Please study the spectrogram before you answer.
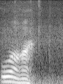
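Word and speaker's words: Hoara: Alors un message de O'Hara. Non, c'est pas un Irlandais, j'ai déjà dit, c'est un frère de l'espace qui communiquait avec Eugène Sergusa et qui s'écrit H-O-A-R-A.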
